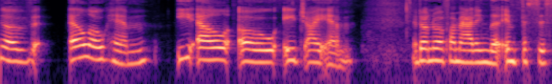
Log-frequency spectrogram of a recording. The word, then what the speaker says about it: Elohim: is Al him this is a spelling of Elohim e-l-o-h-i-m I don't know if I'm adding the emphasis on the correct syllables or something but it is a Hebrew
